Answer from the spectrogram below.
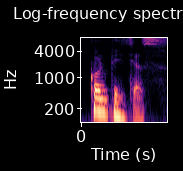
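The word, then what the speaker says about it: contagious: কিন্তু বলা হচ্ছে ছোঁয়াচে, অনেকে বলে কন্টেজিয়াস, এর উচ্চারণটা কন্টেজিয়াস।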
